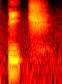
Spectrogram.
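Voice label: "beech", English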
